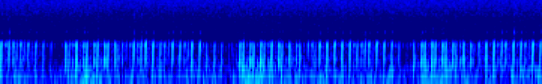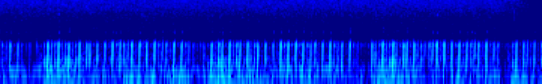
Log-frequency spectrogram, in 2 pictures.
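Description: Cat purring close to the microphone, a muffled, low purr that swells and eases with each breath about every second and a half.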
